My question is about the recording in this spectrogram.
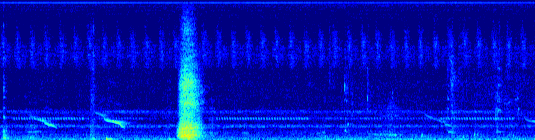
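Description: A single short, loud breathy puff of air from a person, like a sharp snort or exhale, about two seconds in. Two faint falling chirps come before it.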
